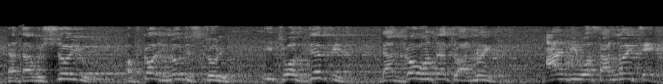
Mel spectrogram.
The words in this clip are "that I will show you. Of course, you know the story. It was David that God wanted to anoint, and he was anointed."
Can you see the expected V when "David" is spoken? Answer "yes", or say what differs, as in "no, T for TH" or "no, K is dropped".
no, F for V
